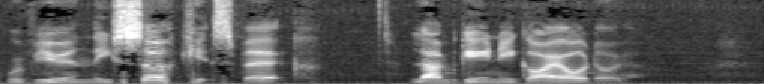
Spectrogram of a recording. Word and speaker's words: Gallardo: the circuit spec Lamborghini gardo yes it's got L's in it but that is not how you say it cuz I looked it up on Google translate don't diss me please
